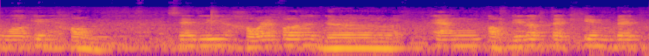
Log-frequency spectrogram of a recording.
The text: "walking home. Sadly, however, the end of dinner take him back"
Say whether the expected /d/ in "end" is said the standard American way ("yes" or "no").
no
